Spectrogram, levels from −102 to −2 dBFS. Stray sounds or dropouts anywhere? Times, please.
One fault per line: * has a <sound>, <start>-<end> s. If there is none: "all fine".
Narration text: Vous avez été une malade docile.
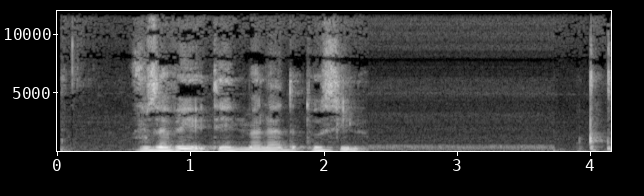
all fine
